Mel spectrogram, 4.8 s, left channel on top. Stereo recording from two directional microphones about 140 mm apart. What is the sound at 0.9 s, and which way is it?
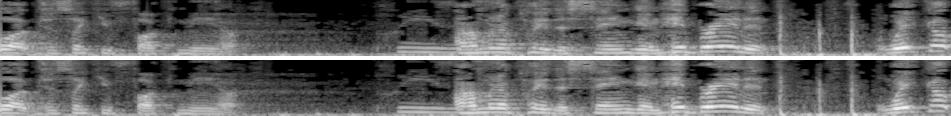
Speech, 25° left (ahead or behind).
